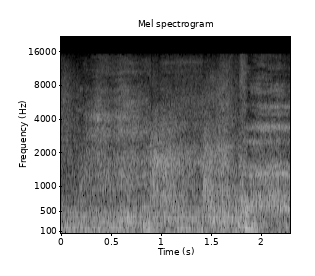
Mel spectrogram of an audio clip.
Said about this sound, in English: Smelling his dirty sock now.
